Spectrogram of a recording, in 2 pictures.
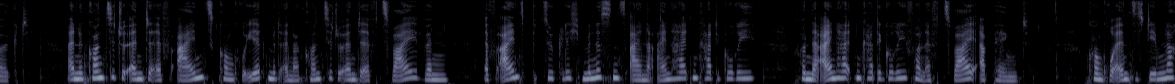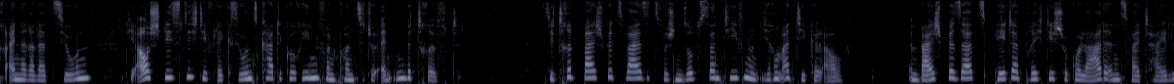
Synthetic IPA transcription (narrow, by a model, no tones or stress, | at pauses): ɔlkt | ʔaɪnəkʰɔnstituʔɛntəʔɛfʔa̰ɪnskʰɔŋɡʁuʔiːɐtmɪtʔa̰ɪnɐkʰɔnstituʔɛntəɛft͡sv̥aɪvɛn | ʔɛfʔa̰ɪnsb̥ət͡syːklɪçmɪndəstn̩sʔa̰ɪnɐ̰ʔa̰ɪnɦaɪtn̩kʰateɡoʁiː | fɔndeːɐʔa̰ɪnɦaɪtn̩kʰateɡoʁ̞iːfɔnɛft͡sv̥aɪʔaphɛŋt | kʰɔŋɡʁuɛ̰nsɪst̚d̥eːmnaːχʔa̰ɪnəʁelat͡sjoːn | d̥iːʔa̰ʊsʃliːslɪçd̥iːflɛksjoːnskʰateɡoʁiːənfɔnkʰɔnsti̥tuʔɛntn̩bətʁ̥ɪft | z̥iːtʁ̥ɪt̚b̥aɪʃpiːlsv̥aɪzət͡sv̥ɪʃn̩zʊpstantʰiːvn̩ʊntʔiːʁ̞əmaɐtʰiːkl̩ʔa̰ʊf | ʔɪmbaɪʃpiːlzat͡spʰeːtɐbʁɪçt̚d̥iːʃokolaːɾəɪnt͡sv̥aɪtʰaɪlə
